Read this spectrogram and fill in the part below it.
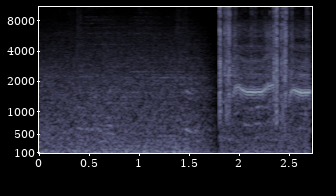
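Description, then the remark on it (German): A sharp camera shutter click snaps through a low, steady murmur, followed by a brighter mechanical whir as the film advances, fairly loud; someone is taking photographs where photography is not allowed. “Ich habe Ihnen doch gesagt, Sie dürfen nicht fotografieren!”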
